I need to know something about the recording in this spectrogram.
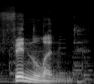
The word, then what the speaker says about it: Finland: คอร์ส ฝึก ออก เสียง ฟินแลนด์ อ่าน ว่า finland finland โอเค อัน นี้ บ่ง บอก ว่า จำ ได้ ม อัน นี้ ก็ เน้น พยางค์ ขึ้น สูง Fin Fin Fin พยาง ไม่ เน้น L finland finland เหมือน กัน ครับ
